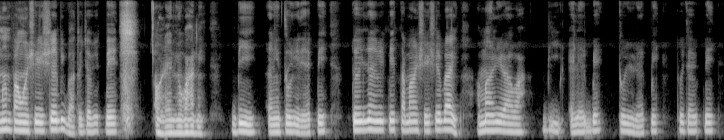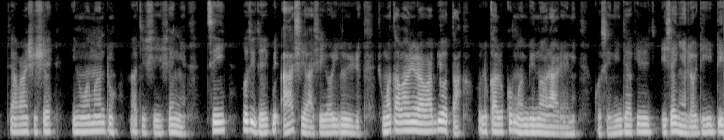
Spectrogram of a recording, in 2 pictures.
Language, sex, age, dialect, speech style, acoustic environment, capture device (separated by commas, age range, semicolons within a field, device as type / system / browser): Yoruba, male, 25-34, Nigeria - Lagos Yoruba, happy, silence, mobile / Linux / Chrome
